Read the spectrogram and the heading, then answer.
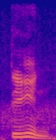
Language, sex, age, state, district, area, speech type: Urdu, male, 30-45, Delhi, Central Delhi, urban, read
